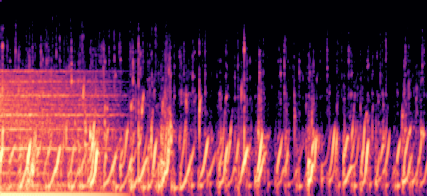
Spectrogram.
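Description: The sustained chords and bass of the outro music stop about a second in, leaving a quick run of short rising bubbly blips, a bubbling sound effect, that grows fainter toward the end.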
